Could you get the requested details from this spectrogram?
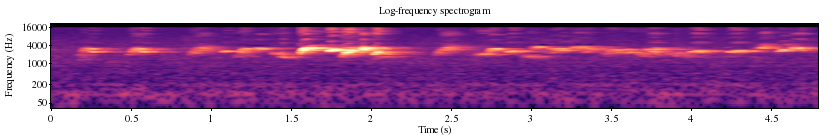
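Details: Red-whiskered bulbul singing a fighting song meant to provoke rival birds into song: a nearly continuous chain of quick, liquid whistled notes, peaking in a louder rich phrase midway through.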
